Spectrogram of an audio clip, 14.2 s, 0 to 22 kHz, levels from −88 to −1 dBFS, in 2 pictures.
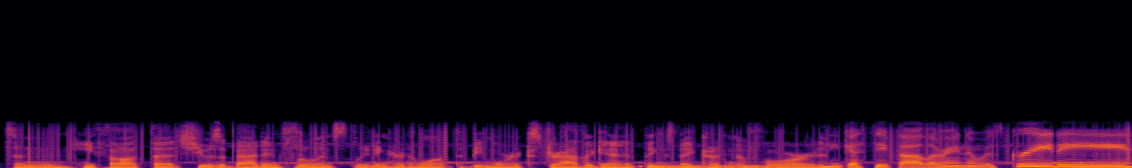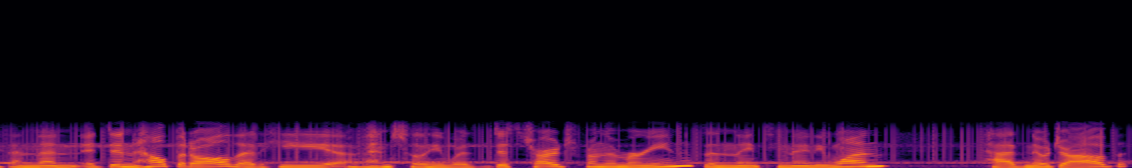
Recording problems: high frequencies cut off; noticeable; nothing above 5.5 kHz
echo of what is said; faint; throughout; 250 ms later, 20 dB below the speech
crackle, like an old record; faint; 20 dB below the speech

